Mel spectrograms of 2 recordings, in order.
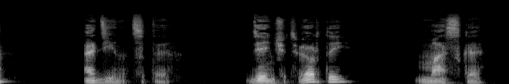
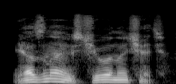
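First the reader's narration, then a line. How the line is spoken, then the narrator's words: Plain. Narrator (Russian): сказал Харри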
